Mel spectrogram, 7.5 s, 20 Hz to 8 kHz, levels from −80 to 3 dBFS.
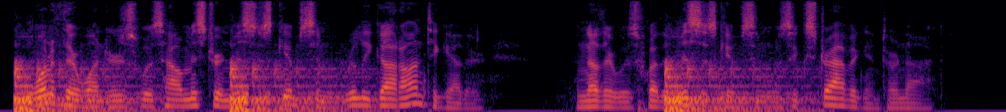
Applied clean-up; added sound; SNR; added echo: none; Organ; -3 dB; none.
